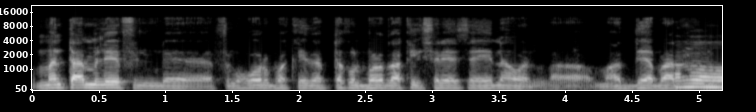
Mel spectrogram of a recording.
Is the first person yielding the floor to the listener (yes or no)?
yes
